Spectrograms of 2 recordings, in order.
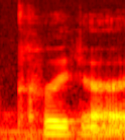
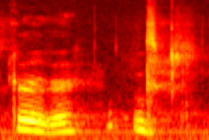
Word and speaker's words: Krueger: Some people pronounce it Krieger if you're from Wisconsin. Really? Is that a thing? Mm-hmm. Okay. There's other Krugers, and they're like, it's actually Krieger. I said, no, it's Krueger.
